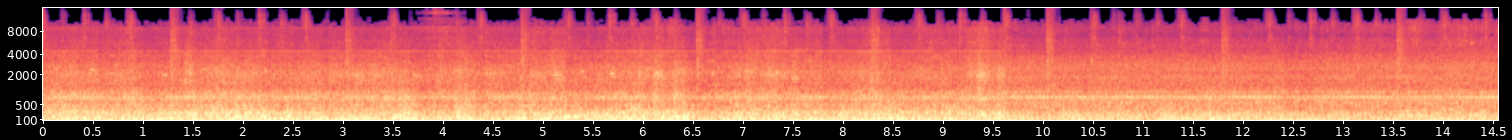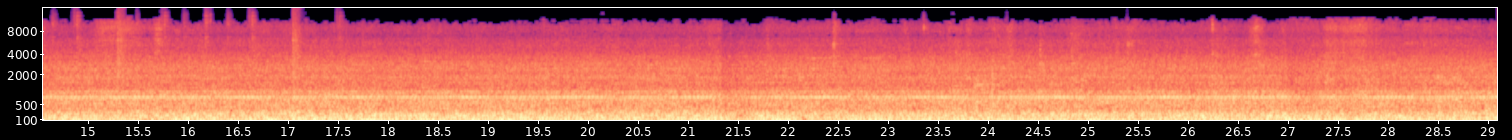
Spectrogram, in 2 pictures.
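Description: Jayabaya passenger train running, heard from inside the coach: a steady low rumble with a thin steady hum and many short sharp clicks of the wheels on the track.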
